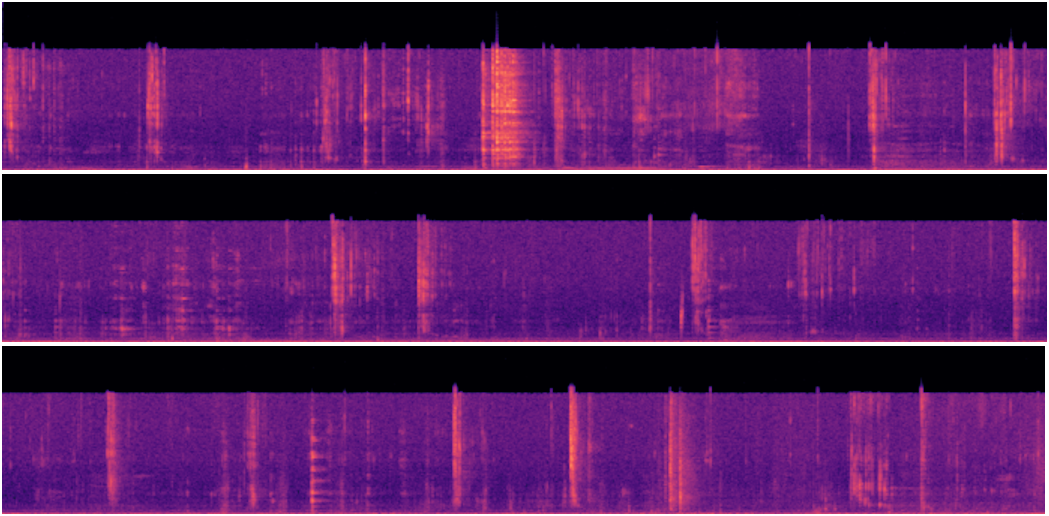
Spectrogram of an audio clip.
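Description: Close-miked chewing and biting of food, with irregular crunchy clicks and smacks of the mouth, over a steady low hum.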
